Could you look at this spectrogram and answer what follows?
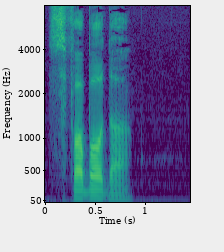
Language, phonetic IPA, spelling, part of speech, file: Polish, [sfɔˈbɔda], swoboda, noun, Pl-swoboda.ogg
